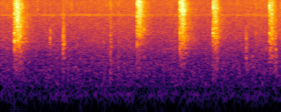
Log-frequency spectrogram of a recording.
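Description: Sharp, short knocks at irregular intervals, the loudest about a quarter of a second in and three more in quick succession near the end, over a steady background hiss.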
